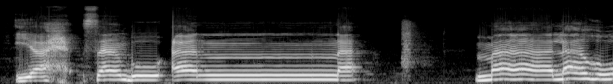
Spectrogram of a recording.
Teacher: তো দেখুন, হরকতের বামে নুনের উপরে তাসদিদ আছে, এই কারণে এই জবরওয়ালা হামজাটি তাসদিদওয়ালা নুনের সাথে 3 সেকেন্ড পরিমাণ গুন্নাহ করে পড়ব। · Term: ওয়াজিব গুন্নাহ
